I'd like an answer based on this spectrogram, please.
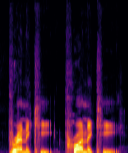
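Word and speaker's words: Proenneke: Prreni, that's how you say his name.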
